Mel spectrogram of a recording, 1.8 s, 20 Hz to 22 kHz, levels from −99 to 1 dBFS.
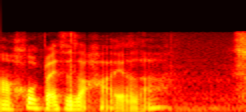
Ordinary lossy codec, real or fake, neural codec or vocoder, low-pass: none; fake; codec, 16 kHz, 4 kbps, X-Codec, HuBERT features, trained on LibriSpeech; none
